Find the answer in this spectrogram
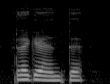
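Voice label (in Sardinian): "reghente", female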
